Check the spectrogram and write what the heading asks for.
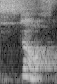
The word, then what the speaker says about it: stopped: Yes, sometimes the E and the D at the end sounds like a T.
